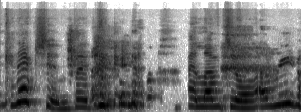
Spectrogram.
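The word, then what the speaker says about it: Auret: Orit is actually a very popular name in Israel. So it's an Israeli name. And it's usually spelled O-R-I-T. And my parents just wanted to do something different and spell it A-U-R-E-T. A lot of people think it's French, like or something.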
